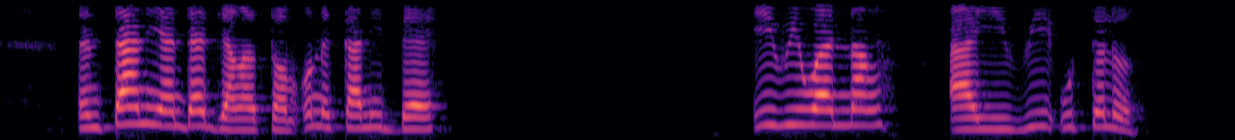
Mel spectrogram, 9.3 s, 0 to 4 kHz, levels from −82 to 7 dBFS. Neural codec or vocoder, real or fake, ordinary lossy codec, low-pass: none; real; AAC, 32 kbps; 3.6 kHz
